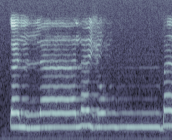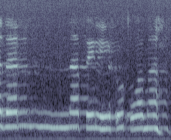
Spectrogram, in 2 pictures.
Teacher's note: لینبذن میں نون ساکن کے بعد حرف با ہے، یہاں پر نون ساکن کو ہم میم سے بدل کر اخفا کریں گے، یعنی غنہ کر کے پڑھیں گے۔ نون مشدد ہے تو نون مشدد میں غنہ ہوگا۔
